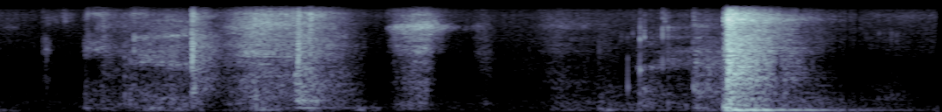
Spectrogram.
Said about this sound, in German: So. so, da war die Tür zu. Genau.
